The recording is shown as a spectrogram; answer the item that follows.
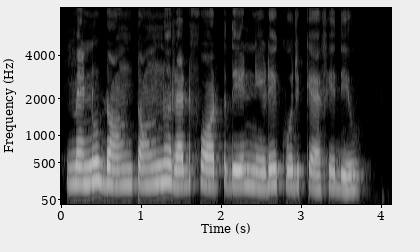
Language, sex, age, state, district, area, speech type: Punjabi, female, 18-30, Punjab, Tarn Taran, rural, read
